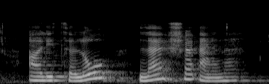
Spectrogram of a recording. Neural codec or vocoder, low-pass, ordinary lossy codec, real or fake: codec, 16 kHz, 16 kbps, FreqCodec, larger model; 7.2 kHz; none; fake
